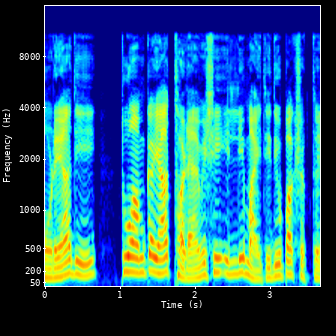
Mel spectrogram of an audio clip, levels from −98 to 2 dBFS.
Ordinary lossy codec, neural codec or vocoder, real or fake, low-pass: none; none; real; 10.8 kHz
